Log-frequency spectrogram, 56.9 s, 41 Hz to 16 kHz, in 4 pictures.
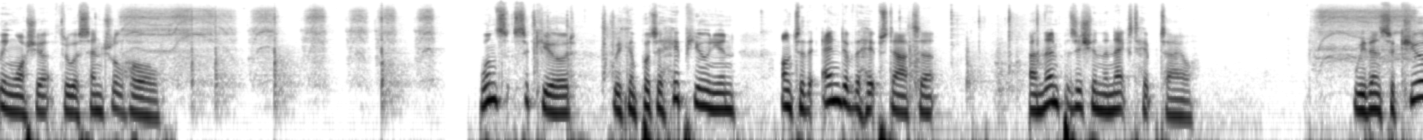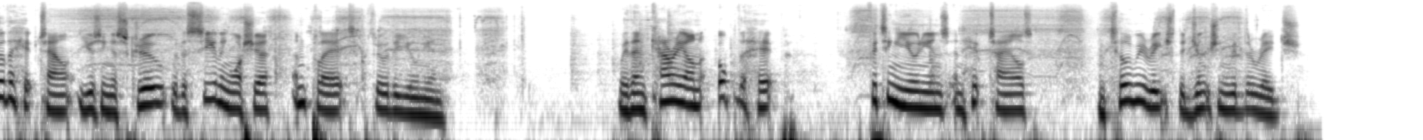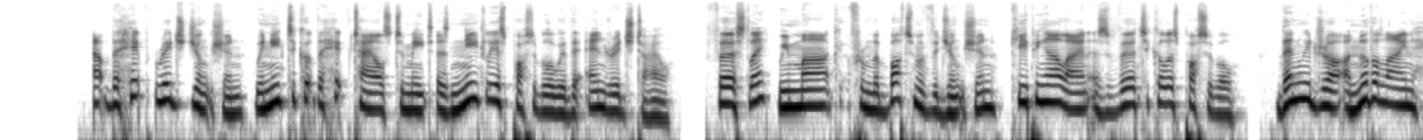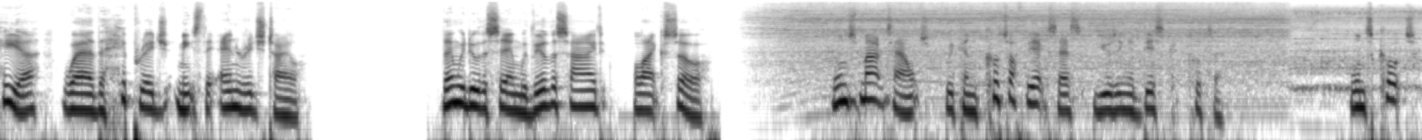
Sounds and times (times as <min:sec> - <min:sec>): Speech: 0:00.0 - 0:01.6, 0:04.8 - 0:09.4, 0:10.3 - 0:12.0, 0:13.6 - 0:18.8, 0:20.4 - 0:22.2, 0:22.9 - 0:24.6, 0:25.2 - 0:27.3, 0:29.4 - 0:45.8, 0:47.1 - 0:49.8, 0:51.0 - 0:55.0, 0:56.2 - 0:56.9.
